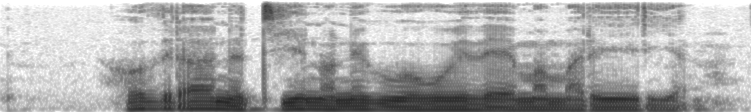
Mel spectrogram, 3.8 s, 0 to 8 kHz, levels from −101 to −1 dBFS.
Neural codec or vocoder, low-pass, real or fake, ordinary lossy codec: none; 7.2 kHz; real; none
